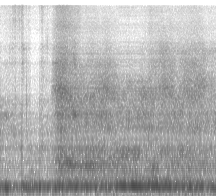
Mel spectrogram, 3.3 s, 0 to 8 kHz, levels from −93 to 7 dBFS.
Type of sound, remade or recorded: remade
